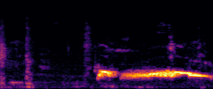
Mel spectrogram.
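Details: A dove, possibly an albino dove, gives a low, soft breeding coo: a short note, then a long, steady hum that drops slightly at the end. Faint indoor sounds come first.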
